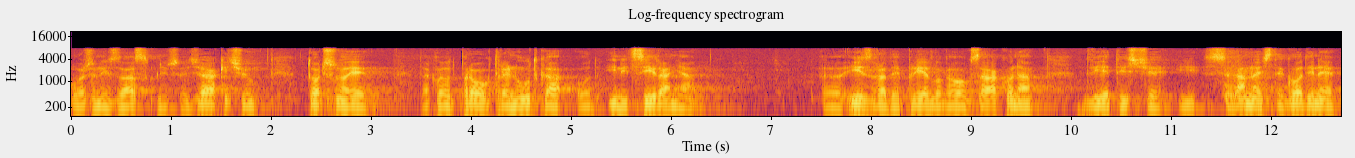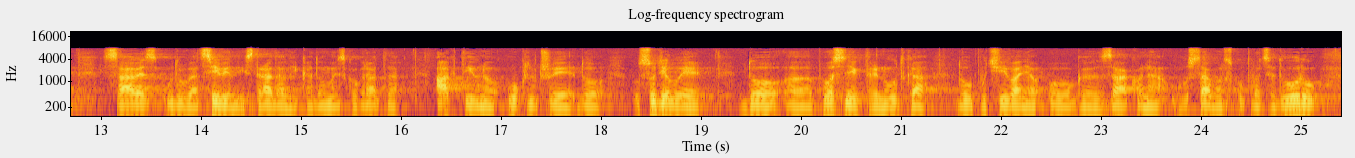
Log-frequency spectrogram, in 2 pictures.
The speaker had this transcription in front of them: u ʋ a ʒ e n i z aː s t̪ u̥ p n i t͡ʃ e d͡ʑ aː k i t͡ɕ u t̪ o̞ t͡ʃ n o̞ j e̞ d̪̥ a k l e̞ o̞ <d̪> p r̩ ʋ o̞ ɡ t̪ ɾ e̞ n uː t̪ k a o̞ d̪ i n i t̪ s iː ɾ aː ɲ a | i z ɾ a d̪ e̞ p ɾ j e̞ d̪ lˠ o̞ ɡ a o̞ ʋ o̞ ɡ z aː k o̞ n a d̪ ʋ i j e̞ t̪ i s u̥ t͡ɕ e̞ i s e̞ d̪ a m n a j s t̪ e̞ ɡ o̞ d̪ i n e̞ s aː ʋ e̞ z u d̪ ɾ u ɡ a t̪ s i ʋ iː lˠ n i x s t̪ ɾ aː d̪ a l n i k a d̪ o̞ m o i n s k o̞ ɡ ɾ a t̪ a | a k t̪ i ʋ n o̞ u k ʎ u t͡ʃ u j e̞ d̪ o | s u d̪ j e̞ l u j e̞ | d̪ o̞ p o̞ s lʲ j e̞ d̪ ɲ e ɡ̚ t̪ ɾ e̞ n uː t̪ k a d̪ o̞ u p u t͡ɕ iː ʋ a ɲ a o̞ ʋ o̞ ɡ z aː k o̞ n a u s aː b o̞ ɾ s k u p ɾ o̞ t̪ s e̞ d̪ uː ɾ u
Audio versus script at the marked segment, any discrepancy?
no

